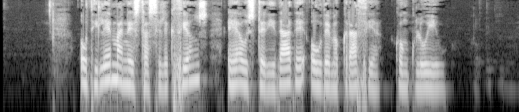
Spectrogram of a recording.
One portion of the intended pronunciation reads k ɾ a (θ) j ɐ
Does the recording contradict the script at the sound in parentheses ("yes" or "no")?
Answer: no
